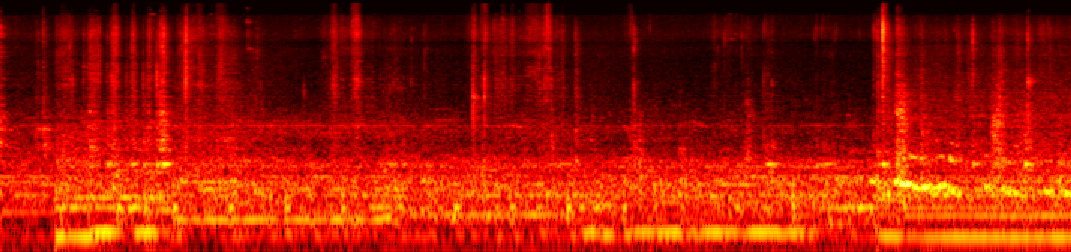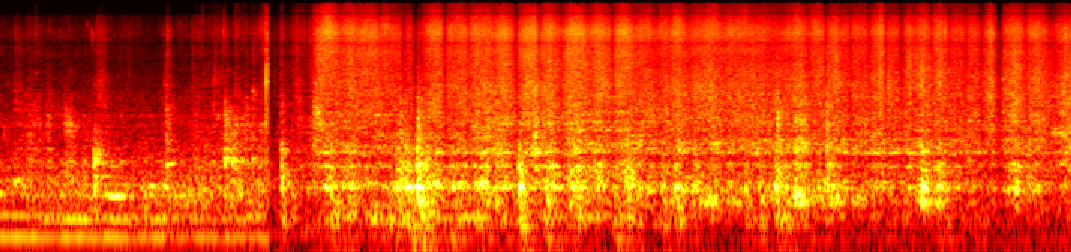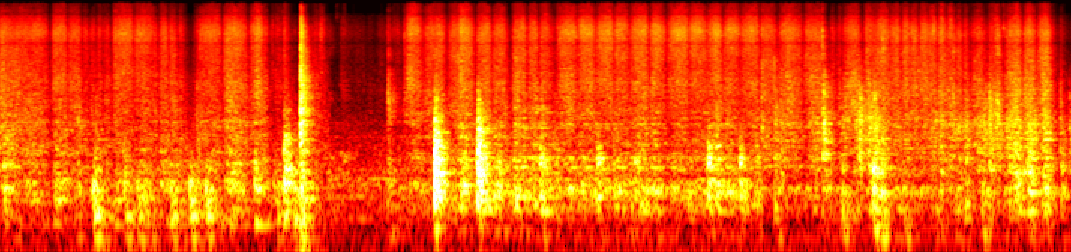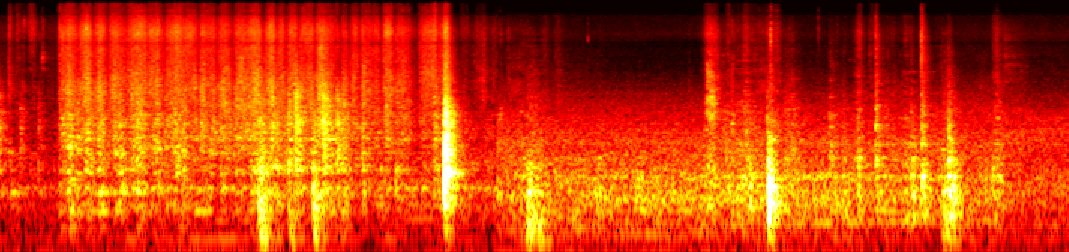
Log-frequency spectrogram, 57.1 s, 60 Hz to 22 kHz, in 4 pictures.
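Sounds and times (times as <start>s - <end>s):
sanding wood: 18.3s - 32.3s, 33.9s - 42.8s, 43.6s - 49.0s.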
